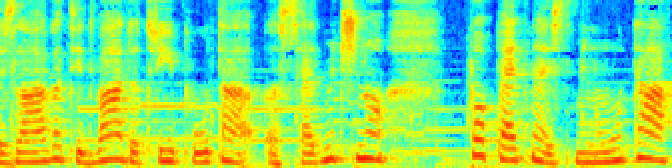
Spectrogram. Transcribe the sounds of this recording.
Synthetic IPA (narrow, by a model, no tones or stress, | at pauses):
izlˠaːɡat̪id̪ʋaːd̪o̞t̪ɾiːpʰuːt̪ased̪mit͡ʃno̞ | po̞pe̞t̪naest̪minuːt̪a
